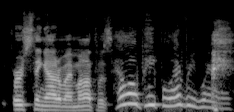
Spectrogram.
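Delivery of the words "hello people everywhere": very high, squeaky chipmunk voice. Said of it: "my little monk chip, you know, chipmunk voice".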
